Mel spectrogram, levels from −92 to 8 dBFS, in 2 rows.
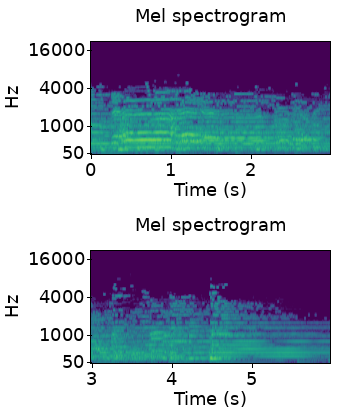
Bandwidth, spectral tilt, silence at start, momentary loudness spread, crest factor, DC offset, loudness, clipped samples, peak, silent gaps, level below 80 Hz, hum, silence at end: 6.4 kHz; -4 dB/octave; 0 s; 16 LU; 18 dB; under 0.1%; -24 LUFS; under 0.1%; -6 dBFS; none; -62 dBFS; none; 0 s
